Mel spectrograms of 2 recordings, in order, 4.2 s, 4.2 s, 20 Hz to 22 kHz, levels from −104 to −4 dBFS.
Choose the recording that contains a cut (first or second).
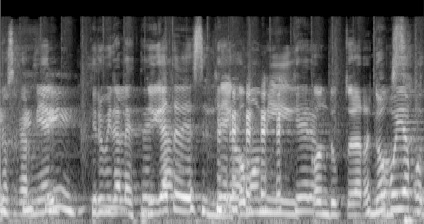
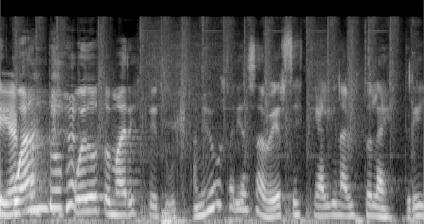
second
